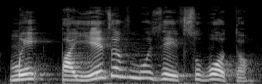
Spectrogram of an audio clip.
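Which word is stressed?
поедем. The stress falls on the word 'поедем'. The question asks whether they will go. "Да, поедем"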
